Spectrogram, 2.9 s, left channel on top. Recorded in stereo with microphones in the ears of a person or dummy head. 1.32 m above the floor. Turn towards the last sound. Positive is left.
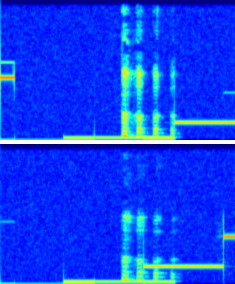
turn(degrees=75)  # may be behind; listen again after turning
